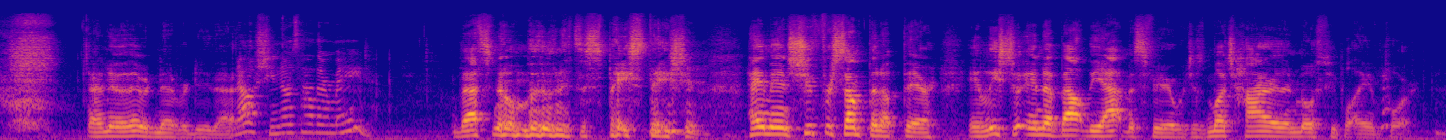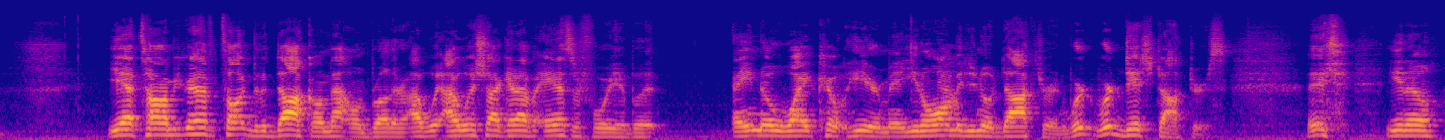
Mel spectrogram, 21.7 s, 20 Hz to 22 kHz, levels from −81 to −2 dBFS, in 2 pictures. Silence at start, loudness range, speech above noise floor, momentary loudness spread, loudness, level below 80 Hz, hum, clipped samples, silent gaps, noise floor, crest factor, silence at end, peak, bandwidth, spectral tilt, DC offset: 0 s; 6 LU; 25 dB; 16 LU; -23 LUFS; -54 dBFS; none; under 0.1%; none; -48 dBFS; 22 dB; 0.05 s; -2 dBFS; 15 kHz; -4.5 dB/octave; under 0.1%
